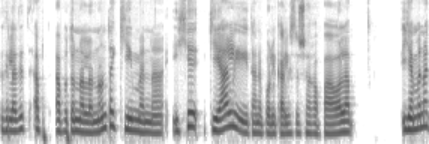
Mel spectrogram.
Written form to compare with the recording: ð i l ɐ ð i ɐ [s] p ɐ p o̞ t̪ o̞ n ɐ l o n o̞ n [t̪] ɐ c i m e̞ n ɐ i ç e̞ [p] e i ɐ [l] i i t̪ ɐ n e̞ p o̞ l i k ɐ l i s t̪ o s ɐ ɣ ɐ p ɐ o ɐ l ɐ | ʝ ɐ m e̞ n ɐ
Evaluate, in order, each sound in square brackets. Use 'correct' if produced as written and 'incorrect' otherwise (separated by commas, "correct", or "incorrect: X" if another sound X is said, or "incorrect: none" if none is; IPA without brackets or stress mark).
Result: incorrect: none, correct, incorrect: c, correct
